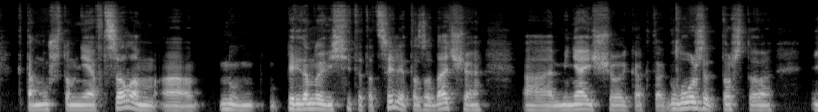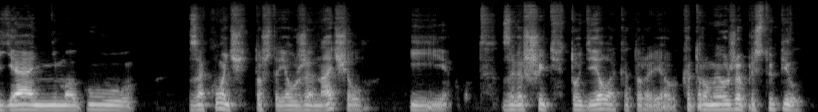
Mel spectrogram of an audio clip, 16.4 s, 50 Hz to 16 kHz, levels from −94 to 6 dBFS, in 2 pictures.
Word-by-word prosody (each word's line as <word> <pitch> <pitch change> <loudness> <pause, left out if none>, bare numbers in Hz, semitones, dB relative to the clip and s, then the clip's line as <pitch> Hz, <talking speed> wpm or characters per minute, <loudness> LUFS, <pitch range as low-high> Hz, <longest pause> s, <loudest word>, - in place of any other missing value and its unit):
к - - -24
тому, 110 +2 +2
что 115 - -3
мне 110 0 +4
в 105 - -13
целом, 115 - +5
а, 100 -1 0 0.2
ну, 210 - 0 0.3
передо 130 -1 +5
мной 130 -2 +4
висит 110 0 -1
эта 100 - -6
цель, 155 +11 0
эта - - -4
задача, 110 +1 0 0.4
а, 105 -1 -3
меня 110 +3 +4
ещё 110 -2 0
и - - -7
как-то 105 0 -7
гложет 135 +4 +2
то, 115 - -1
что 110 -2 -3 0.3
я 110 +1 +6
не 110 0 +4
могу 105 0 -1 0.5
закончить 115 +5 -2
то, 115 - -5
что 110 -1 -8
я 105 +1 -3
уже 105 0 -2
начал, 130 +5 -2 0.4
и 105 -1 -5
вот - - -23
завершить 115 - -3
то 110 -2 -3
дело, 115 +2 +1
которое 115 - -9
я - - -5
к - - -36
которому 115 -1 0
я 115 - +3
уже 120 +2 +2
приступил. 115 -2 -4
110 Hz, 160 wpm, -25 LUFS, 105-120 Hz, 0.5 s, я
